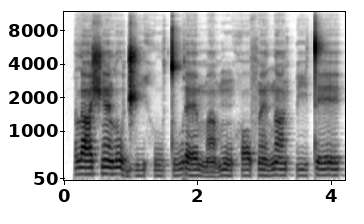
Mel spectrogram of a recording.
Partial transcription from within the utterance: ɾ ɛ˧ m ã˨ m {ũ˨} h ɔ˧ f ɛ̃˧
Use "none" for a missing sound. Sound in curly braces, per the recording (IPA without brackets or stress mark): ũ˧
